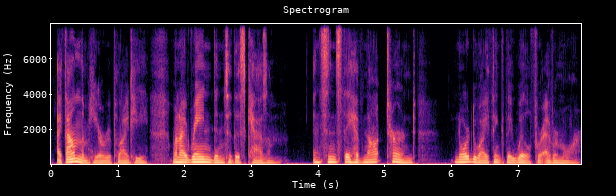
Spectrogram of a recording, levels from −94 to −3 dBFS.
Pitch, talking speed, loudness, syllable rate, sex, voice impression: 120 Hz, 195 wpm, -19 LUFS, 5.4 syllables/s, male, very masculine, very middle-aged, very thick, tensed, very powerful, slightly bright, slightly soft, clear, fluent, very cool, intellectual, very sincere, very calm, mature, friendly, reassuring, wild, slightly sweet, slightly lively, slightly strict, slightly intense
